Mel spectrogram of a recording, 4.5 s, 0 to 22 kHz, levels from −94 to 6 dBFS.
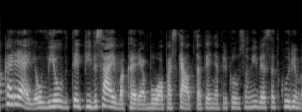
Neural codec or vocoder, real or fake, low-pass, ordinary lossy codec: none; real; 7.2 kHz; MP3, 48 kbps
